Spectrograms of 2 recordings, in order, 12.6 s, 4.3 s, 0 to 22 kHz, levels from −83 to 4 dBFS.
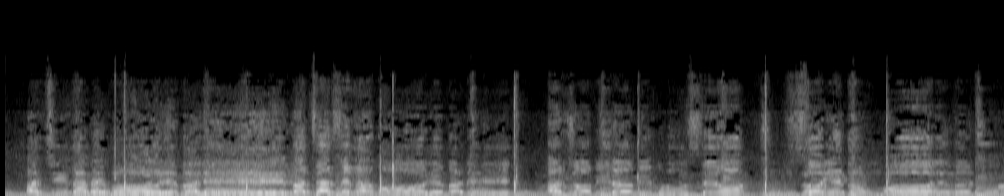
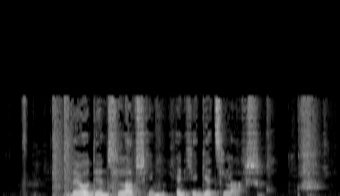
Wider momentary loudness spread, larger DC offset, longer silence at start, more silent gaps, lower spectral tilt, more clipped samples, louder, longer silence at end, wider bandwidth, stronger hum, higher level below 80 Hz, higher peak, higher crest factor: second, 9 LU vs 16 LU; neither; second, 0.05 s vs 0.3 s; neither; about the same, -5 dB/octave vs -4.5 dB/octave; neither; first, -22 LUFS vs -25 LUFS; second, 0 s vs 0.3 s; first, 14.5 kHz vs 11.5 kHz; neither; first, -40 dBFS vs -56 dBFS; first, -2 dBFS vs -6 dBFS; about the same, 20 dB vs 22 dB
